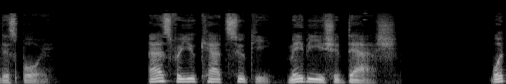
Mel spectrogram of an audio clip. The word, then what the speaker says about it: Katsuki: says it right here katsuki bakugo it's pronounced katsky bakugo said ha Apple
